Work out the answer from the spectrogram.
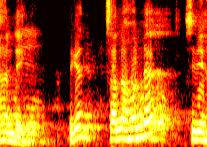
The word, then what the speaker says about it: Hyundai: Kita bisa kita dari TK sehingga ketika di sana bikin Honda sini Hande Hyundai kan dibacanya Handai ya kan sana Honda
